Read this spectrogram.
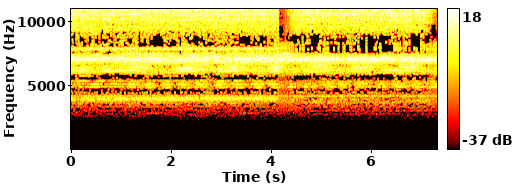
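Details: Rainforest crickets trilling nonstop in a bright, high, buzzing wall of sound, one short dip midway, otherwise unchanging.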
